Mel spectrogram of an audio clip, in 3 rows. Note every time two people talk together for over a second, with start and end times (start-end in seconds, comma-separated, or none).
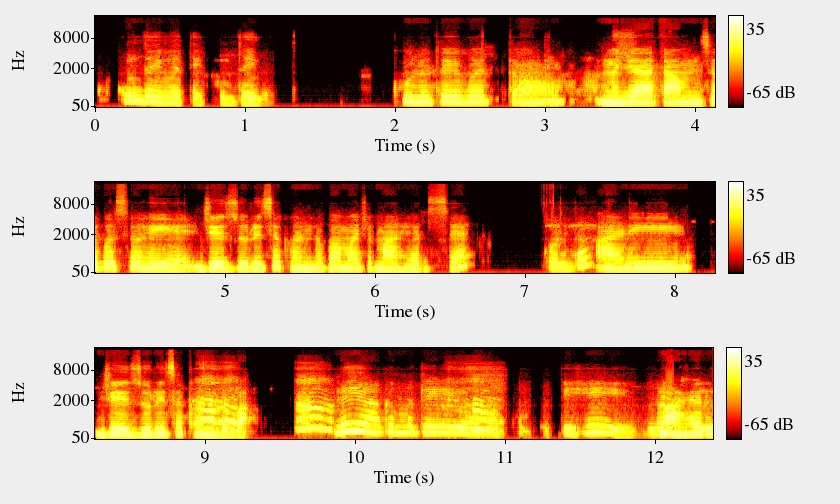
none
